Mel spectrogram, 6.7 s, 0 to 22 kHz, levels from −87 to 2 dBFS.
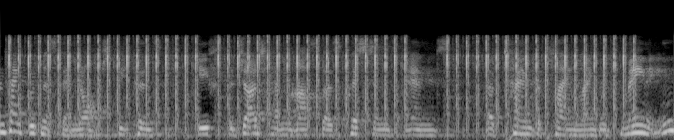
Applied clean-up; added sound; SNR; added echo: none; Tools; -3 dB; reverberation time 3.0 s.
